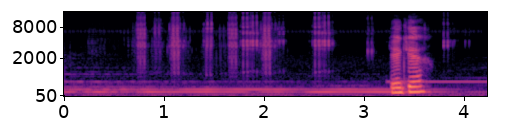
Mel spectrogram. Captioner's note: pills sound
